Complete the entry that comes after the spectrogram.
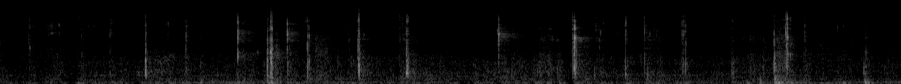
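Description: Pizza crust being bitten and chewed: faint, irregular crunches and clicks scattered throughout.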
